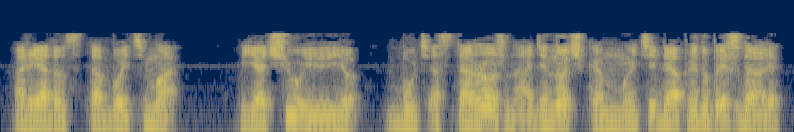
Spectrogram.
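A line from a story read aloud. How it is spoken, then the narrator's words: Droning boom. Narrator (Russian): прогудела Таамак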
